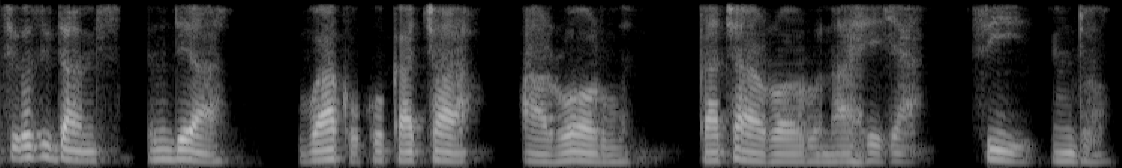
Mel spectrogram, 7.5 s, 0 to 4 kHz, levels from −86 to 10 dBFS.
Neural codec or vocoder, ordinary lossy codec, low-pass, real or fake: codec, 16 kHz, 0.8 kbps, ZipCodec; none; 3.6 kHz; fake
